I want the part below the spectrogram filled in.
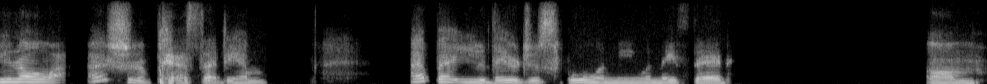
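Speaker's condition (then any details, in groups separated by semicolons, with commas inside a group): Cerebral palsy; since birth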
